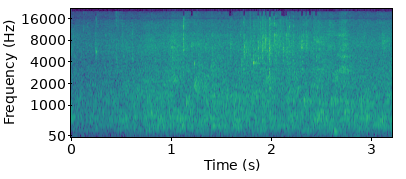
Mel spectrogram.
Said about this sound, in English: So, wet the rag.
